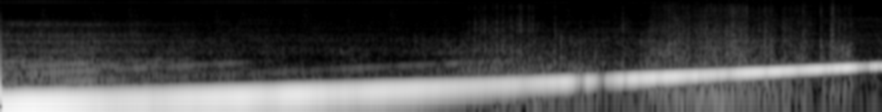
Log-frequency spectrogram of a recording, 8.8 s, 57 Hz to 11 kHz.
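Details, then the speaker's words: JBL L19 speaker, left 116a woofer, fed a signal generator sweep: the tone is rough and buzzy at about 100 Hz and below and cleans up as the pitch rises; the buzz comes from a loose lead wire. "So anyway, the left one up to when you get to about 100 hertz um 100 hertz and under it has this u this buzz"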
